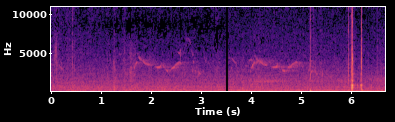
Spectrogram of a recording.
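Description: A small bird sings two short warbling phrases, then near the end come a few sharp clacks of hard clam shells knocking together in a wicker basket.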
